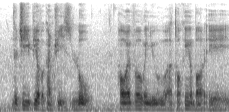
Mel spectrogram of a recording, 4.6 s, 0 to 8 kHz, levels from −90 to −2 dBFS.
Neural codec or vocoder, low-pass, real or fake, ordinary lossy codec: vocoder, 44.1 kHz, 80 mel bands, Vocos; 7.2 kHz; fake; none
